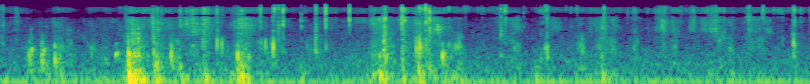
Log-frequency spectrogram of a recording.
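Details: Domestic female guinea pigs feeding on hay, one sharp loud bite early, then steady soft crunching and rustle of dry stalks at a quick uneven rhythm over a low constant hum.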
